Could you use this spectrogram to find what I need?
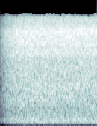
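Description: Water gushes over slippery rocks and through a cliff near Kindia, Guinea, a dense, steady rushing roar that swells in at the start and then holds level.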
